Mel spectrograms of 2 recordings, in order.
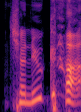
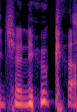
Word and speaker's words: Chanukah: spell it different ways, and like the C is silent. It's just if you just say happy Chanukah.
